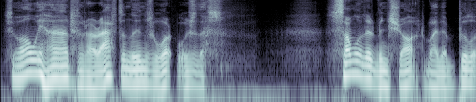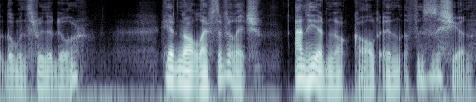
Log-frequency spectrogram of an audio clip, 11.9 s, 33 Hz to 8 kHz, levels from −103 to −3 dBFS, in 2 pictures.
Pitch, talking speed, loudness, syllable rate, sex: 95 Hz, 185 wpm, -21 LUFS, 5.1 syllables/s, male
